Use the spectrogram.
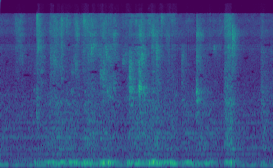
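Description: Hands washed under running water at a kitchen tap, a steady close rush with small splashing variations and no talking.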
